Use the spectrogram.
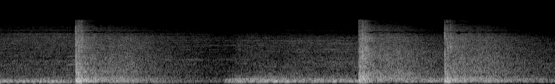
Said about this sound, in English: And no, that wasn't from the archives. On Thursday morning, once again, shots and explosions could be heard in the streets around the radio.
